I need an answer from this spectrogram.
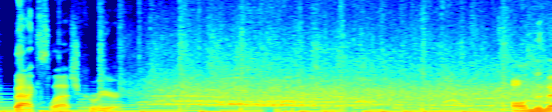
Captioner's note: audience cheers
